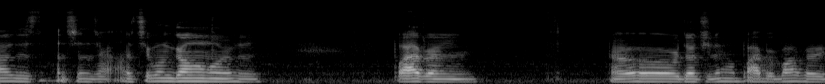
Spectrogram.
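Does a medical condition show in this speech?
Yes: cerebral palsy; affects legs.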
